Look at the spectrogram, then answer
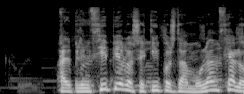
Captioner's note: voiceover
